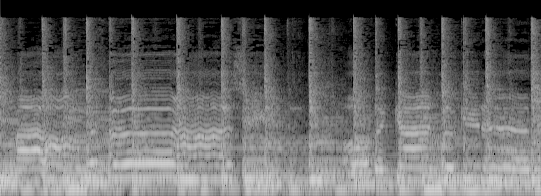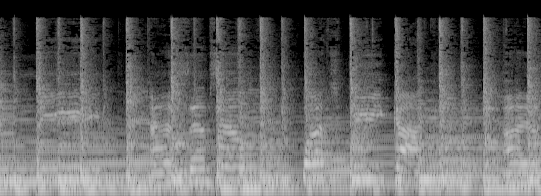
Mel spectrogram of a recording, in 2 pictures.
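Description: Song played live: a strummed guitar with a voice singing over it, in a rough demo recorded into a single microphone.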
